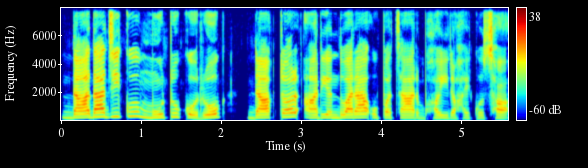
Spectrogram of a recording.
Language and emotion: Nepali, neutral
